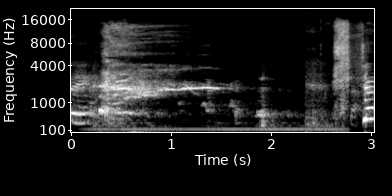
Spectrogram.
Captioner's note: both laugh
